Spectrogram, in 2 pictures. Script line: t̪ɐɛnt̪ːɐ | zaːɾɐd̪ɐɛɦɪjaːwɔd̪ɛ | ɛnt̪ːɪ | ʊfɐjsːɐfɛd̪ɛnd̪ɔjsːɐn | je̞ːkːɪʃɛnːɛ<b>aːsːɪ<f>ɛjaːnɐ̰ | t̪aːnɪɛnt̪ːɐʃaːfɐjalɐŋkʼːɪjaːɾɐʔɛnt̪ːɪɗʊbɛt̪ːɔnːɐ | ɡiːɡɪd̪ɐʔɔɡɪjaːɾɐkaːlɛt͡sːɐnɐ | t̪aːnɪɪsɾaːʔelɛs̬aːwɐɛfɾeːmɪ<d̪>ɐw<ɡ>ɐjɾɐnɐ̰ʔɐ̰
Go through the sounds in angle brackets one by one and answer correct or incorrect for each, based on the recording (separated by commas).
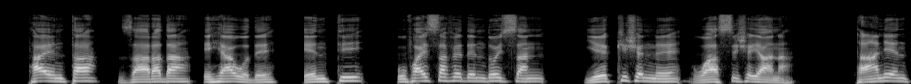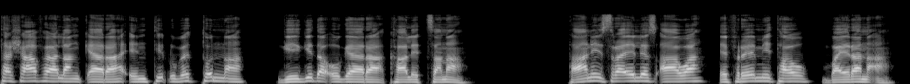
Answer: incorrect, incorrect, incorrect, incorrect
